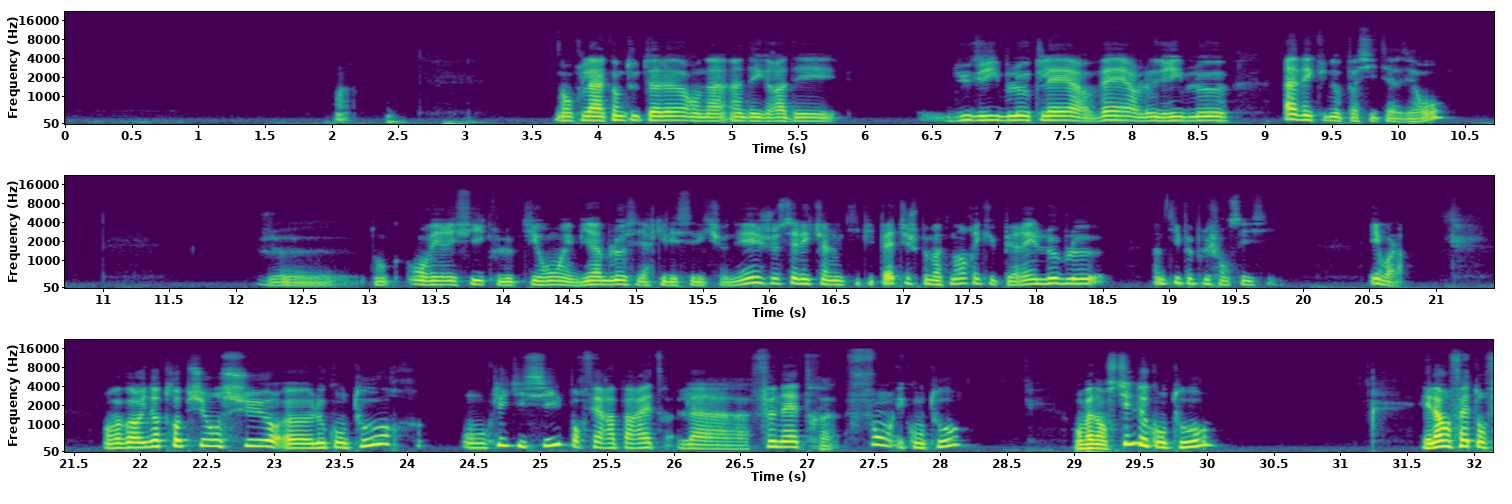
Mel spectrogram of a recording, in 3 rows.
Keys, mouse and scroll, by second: 4.9 click, 8.5 click, 16.4 click, 19.0 click, 21.9 click, 25.7 click, 29.3 click.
